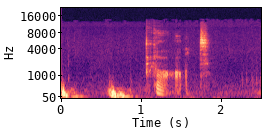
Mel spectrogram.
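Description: A re-forming creature's moaning cries, falling in pitch, over deep heartbeat-like thumps. A short breathy hiss comes near the end.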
